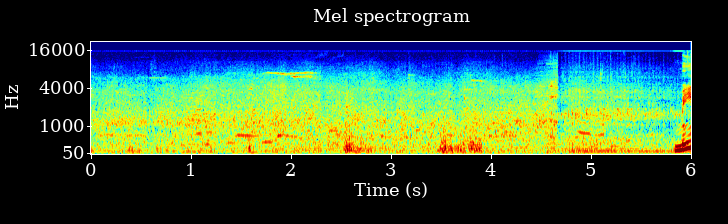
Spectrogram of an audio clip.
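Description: Steady outdoor traffic noise at an airport terminal kerbside, an even hum without any distinct event.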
